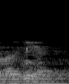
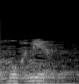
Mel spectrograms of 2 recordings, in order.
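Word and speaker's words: Mughniyah: Ya, dia babi kulit yang Magnia. Ya, apakah bacanya seperti itu? Kalau saya sendiri, ya, kelihatannya bagusnya dibaca Mugnia.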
